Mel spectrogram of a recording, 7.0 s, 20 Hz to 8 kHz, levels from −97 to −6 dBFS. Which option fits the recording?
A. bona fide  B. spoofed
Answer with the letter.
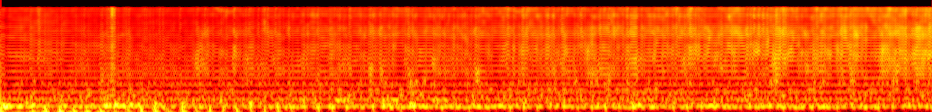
B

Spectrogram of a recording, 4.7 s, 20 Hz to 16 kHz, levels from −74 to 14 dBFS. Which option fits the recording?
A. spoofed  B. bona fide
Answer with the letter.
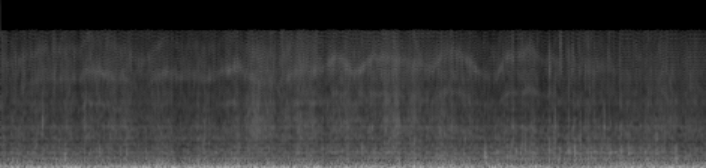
A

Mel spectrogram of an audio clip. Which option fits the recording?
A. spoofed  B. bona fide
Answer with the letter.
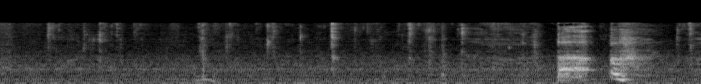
A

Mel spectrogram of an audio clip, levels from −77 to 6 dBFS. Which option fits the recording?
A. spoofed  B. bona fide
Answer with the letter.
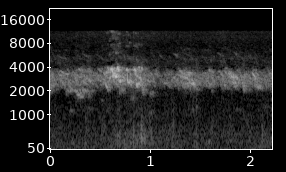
B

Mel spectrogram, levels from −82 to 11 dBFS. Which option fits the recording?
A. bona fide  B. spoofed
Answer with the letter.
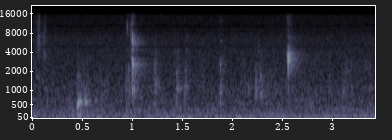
A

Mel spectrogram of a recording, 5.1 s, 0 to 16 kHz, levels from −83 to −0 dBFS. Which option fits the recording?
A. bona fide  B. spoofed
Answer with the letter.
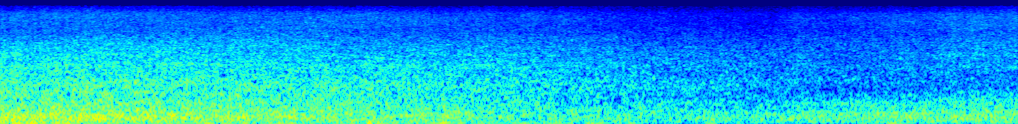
A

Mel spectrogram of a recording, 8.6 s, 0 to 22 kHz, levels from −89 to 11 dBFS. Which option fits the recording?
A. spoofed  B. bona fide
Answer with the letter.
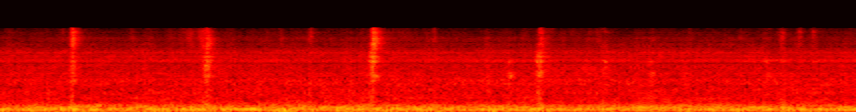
A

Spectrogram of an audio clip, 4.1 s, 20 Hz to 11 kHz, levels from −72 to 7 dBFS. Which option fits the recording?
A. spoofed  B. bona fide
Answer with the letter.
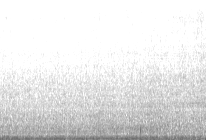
A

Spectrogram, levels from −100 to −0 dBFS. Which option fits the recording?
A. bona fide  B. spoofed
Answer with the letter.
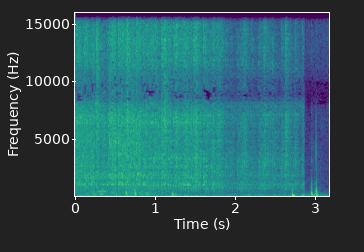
A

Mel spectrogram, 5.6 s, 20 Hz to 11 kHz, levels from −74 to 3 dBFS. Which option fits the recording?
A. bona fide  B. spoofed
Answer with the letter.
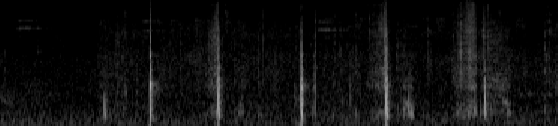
A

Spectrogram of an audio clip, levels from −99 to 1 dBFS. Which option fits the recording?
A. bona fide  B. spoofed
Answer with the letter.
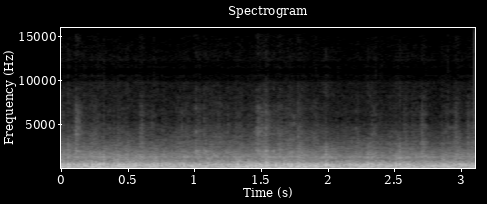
B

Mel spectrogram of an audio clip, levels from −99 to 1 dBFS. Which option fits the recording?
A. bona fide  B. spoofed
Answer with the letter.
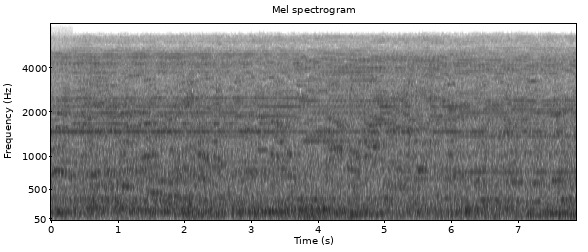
A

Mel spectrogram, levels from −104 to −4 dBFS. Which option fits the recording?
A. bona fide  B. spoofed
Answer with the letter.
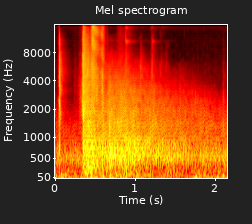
B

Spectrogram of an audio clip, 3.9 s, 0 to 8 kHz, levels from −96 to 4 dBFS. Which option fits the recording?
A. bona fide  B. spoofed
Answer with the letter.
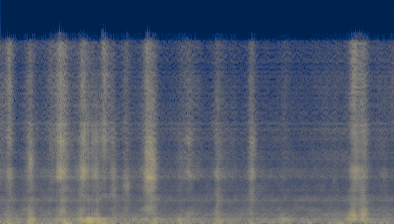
B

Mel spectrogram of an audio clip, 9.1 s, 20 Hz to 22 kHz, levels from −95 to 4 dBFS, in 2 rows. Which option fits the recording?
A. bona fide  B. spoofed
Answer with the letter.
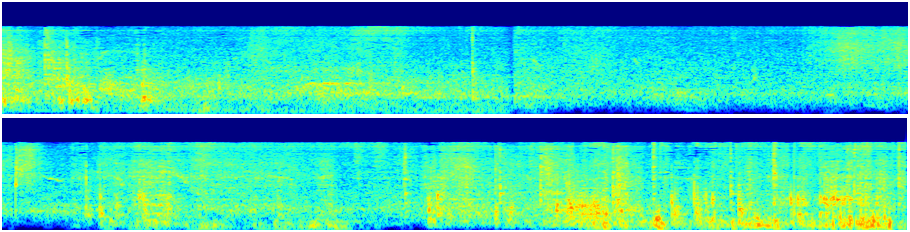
B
